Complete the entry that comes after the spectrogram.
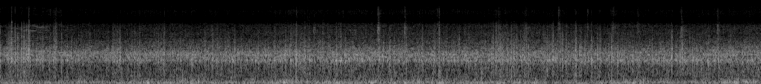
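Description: Steady rushing rumble of a moving freight train of tank cars and covered hopper cars, heard from a car beside the track, with a few faint clicks.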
